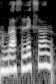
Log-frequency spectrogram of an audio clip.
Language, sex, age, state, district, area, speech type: Maithili, male, 30-45, Bihar, Darbhanga, rural, spontaneous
